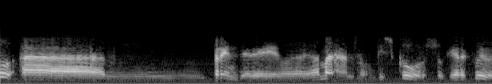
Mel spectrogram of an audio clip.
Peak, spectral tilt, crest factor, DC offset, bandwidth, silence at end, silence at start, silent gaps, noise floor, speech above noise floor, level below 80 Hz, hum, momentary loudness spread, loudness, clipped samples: -4 dBFS; -6.5 dB/octave; 18 dB; 0.5%; 3.8 kHz; 0 s; 0 s; none; -43 dBFS; 21 dB; -56 dBFS; none; 23 LU; -20 LUFS; under 0.1%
